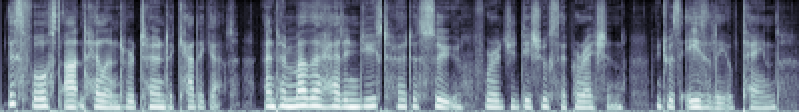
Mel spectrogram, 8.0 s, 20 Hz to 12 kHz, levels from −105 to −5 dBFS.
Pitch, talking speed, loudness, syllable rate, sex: 195 Hz, 180 wpm, -18 LUFS, 5.8 syllables/s, female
